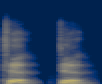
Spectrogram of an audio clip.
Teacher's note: Tip of the tongue വന്നിട്ട് ഇത് teeth റിഡ്ജിൽ നാവ് പ്രസ് ചെയ്തിട്ട് ഒരു ബ്ലോക്കേജ് ഉണ്ടാക്കുന്നു, ട് ട് എന്നൊക്കെ പറയുമ്പോൾ.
